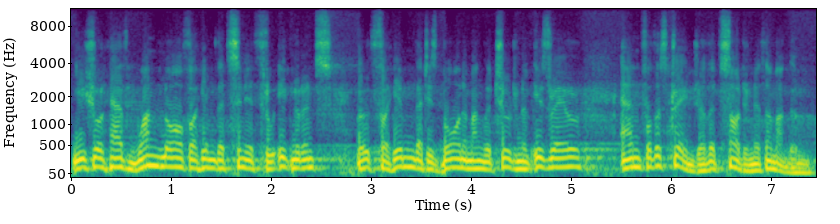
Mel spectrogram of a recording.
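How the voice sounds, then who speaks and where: An actor playing a stern, commanding God in a solemn, measured scripture dramatization. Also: male voice, medium pitch, dark tone, close to an everyday voice. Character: God, stern commanding Lord giving law to Moses. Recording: muffled, long cavernous reverb.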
